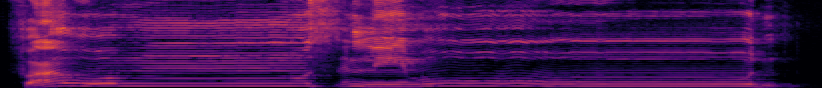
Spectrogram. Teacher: میم ساکن کے بعد دوسری میم ہے تو ادغام شفوی کرتے ہوئے غنہ آنے کی آواز دیں گے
